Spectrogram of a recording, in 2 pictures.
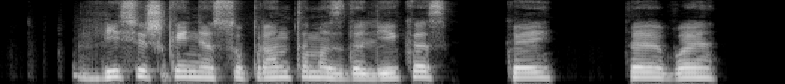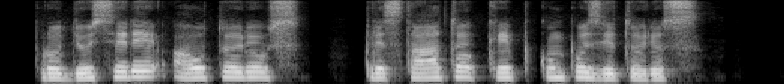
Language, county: Lithuanian, Telšiai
